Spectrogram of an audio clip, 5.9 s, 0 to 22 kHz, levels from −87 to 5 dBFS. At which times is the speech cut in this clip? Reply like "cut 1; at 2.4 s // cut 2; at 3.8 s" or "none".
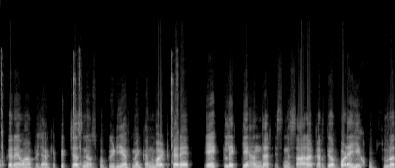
cut 1; at 3.0 s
